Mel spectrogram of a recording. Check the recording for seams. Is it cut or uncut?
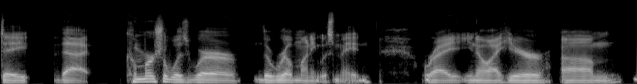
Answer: uncut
